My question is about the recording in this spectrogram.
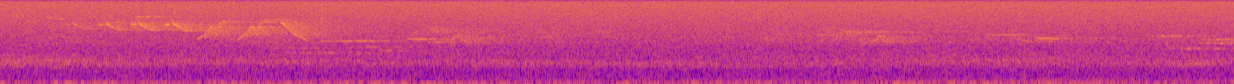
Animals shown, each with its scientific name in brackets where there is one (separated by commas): Red-eyed Vireo (Vireo olivaceus), Chestnut-sided Warbler (Setophaga pensylvanica), Eastern Wood-Pewee (Contopus virens), Wood Thrush (Hylocichla mustelina), Blackburnian Warbler (Setophaga fusca)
